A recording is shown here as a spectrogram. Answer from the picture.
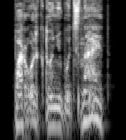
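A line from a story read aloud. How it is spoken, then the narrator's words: Whispered question. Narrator (Russian): шепотом спросил Гидеон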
